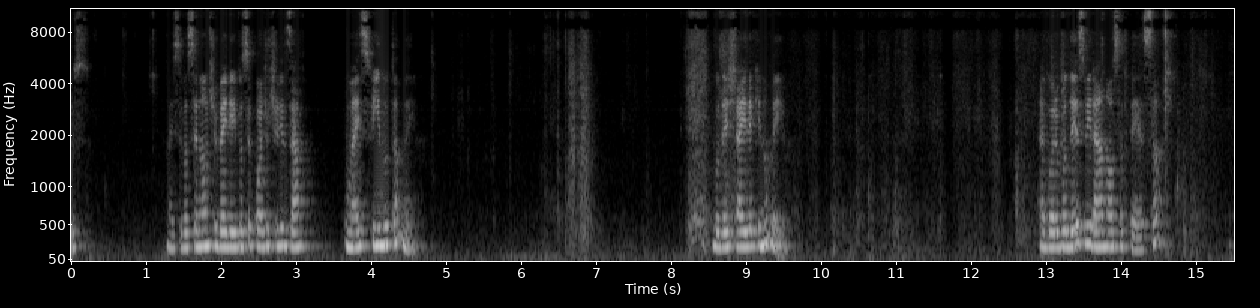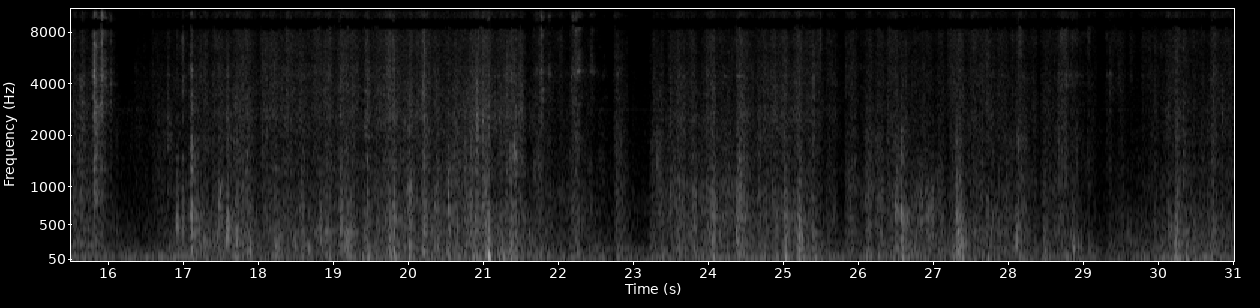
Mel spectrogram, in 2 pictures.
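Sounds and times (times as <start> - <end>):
fabric rustling: 4.8 - 13.4, 14.7 - 31.0.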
